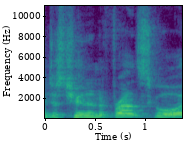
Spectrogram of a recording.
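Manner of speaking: ordinary delivery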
